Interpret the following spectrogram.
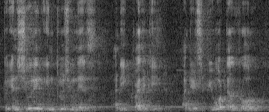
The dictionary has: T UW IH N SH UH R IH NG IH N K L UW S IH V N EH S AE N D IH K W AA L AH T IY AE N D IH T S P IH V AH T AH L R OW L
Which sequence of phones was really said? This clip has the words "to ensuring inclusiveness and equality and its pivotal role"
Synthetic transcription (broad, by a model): T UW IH N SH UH R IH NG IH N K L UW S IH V N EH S AE N D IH K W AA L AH T IY AE N D IH T S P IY AH T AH L R OW L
